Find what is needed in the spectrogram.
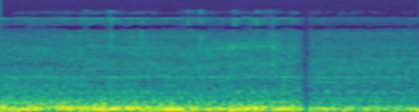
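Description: Road noise inside a moving car: a steady low rumble of engine and tyres, with a brief dip about one and a half seconds in.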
